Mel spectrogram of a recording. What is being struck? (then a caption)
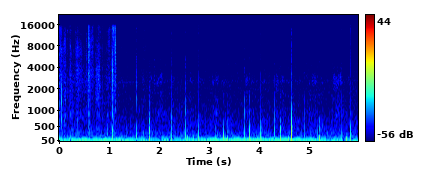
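Paperback book, paper and card cover. Fingernails scratch and tap a thick, solid paperback book held in the hands, working over its cover and spine edge. A second of bright, papery scratching gives way to a run of short, dry taps, each ending almost at once, over a quiet, steady low hum.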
